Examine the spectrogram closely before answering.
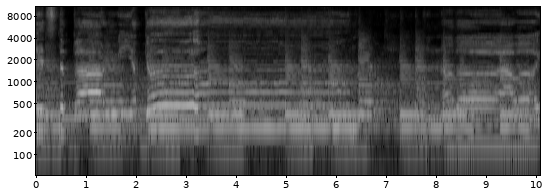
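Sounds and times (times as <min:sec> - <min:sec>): guitar playing: 0:00.0 - 0:10.0
man singing: 0:00.0 - 0:10.0.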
